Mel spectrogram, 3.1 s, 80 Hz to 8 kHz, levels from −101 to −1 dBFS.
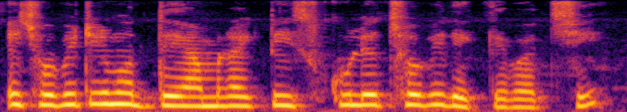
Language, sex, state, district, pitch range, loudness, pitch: Bengali, female, West Bengal, Cooch Behar, 240-275 Hz, -13 LUFS, 260 Hz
